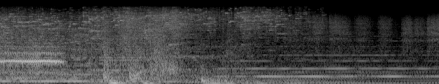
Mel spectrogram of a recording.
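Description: A glass pane shattering as a man crashes through it, with a low thud about a second in and shards falling, over dramatic film score music that settles into sustained held notes.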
